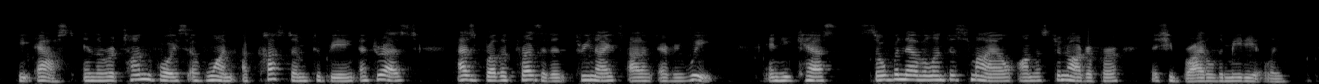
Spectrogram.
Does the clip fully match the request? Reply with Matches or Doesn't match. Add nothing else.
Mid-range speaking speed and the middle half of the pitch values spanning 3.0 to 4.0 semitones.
Matches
